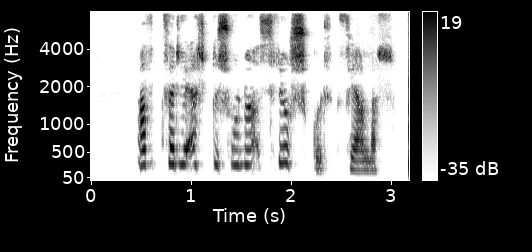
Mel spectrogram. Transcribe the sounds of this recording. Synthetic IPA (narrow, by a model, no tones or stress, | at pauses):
avkʰvɛɾðɪɛr̥t̪ʏ̥svɔːnaθɾjowskʏɾ̥fjaːlaɾ̥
